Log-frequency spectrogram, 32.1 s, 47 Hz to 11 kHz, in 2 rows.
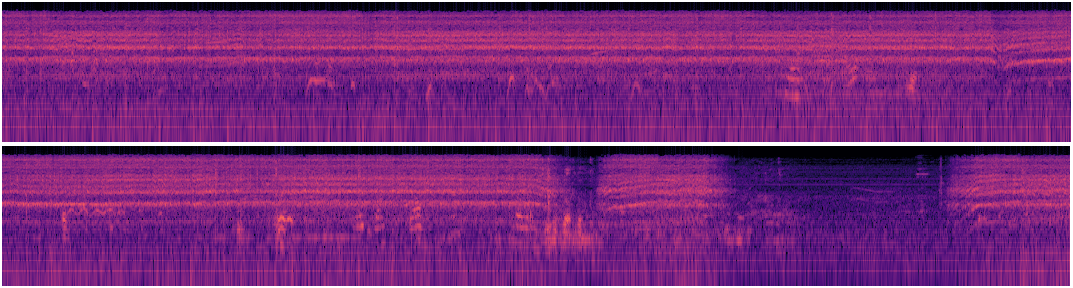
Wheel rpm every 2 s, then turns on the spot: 160, 160, 160, 160, 160, 160, 160, 150, 150, 160, 160, 160, 90, 80, 0, 100.
none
